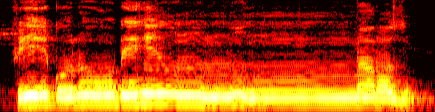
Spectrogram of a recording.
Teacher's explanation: میم ساکن کے بعد میم آیا، اس لیے ہم نے میم کو میم سے ملا کر کے غنہ کر کے پڑھا، یعنی ادغام شفوی کا قاعدہ ہوا.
